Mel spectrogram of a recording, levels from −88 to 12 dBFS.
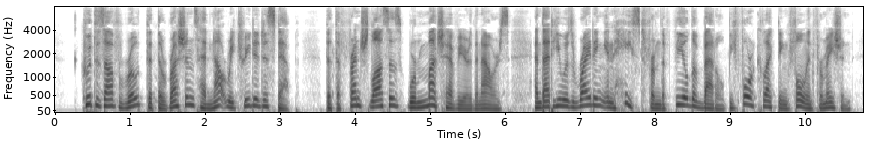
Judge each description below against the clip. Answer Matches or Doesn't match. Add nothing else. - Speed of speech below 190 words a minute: Doesn't match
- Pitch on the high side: Doesn't match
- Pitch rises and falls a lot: Matches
